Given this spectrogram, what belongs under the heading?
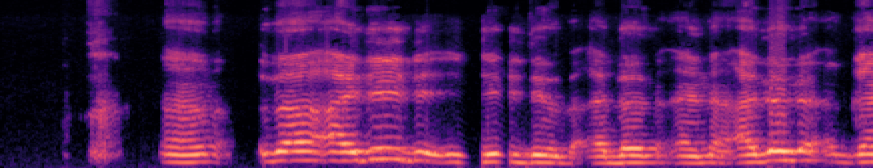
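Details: Male influencer with cerebral palsy; dysarthric speech (cerebral palsy), no specific speech disorder named.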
